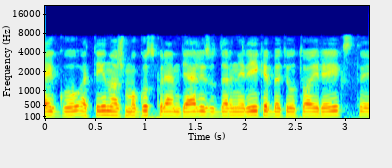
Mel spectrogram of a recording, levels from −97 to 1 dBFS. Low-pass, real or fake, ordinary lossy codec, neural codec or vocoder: 7.2 kHz; real; MP3, 64 kbps; none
